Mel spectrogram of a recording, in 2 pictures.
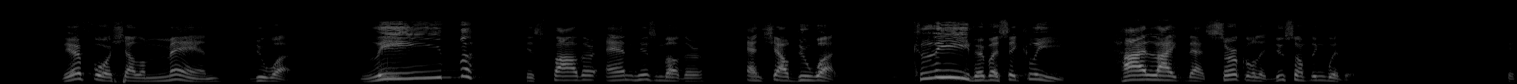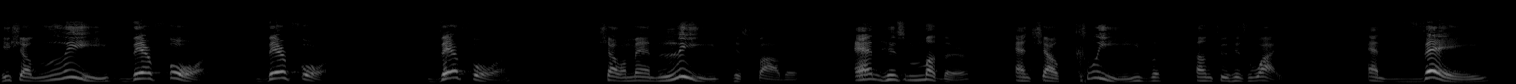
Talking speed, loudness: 105 wpm, -44 LUFS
